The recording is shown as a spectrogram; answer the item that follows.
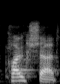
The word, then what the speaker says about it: Preukschat: And it's Preukschat.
